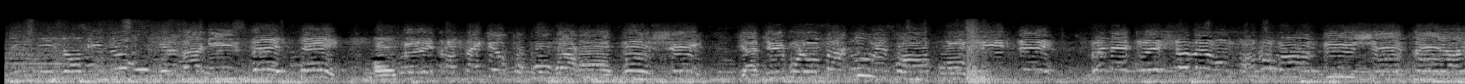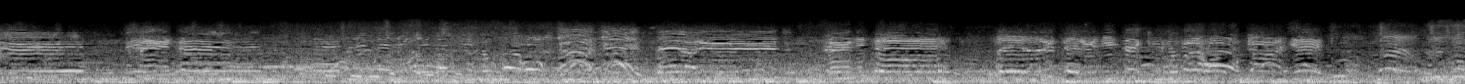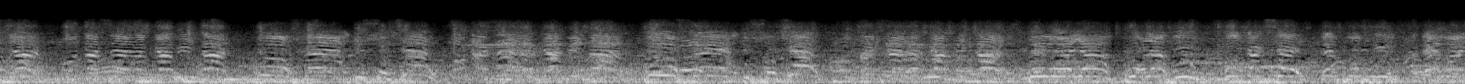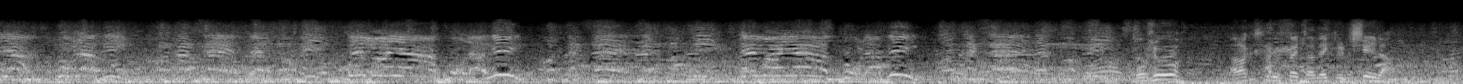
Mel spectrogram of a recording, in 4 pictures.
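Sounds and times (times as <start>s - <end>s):
anti-precarity demonstration ambience: 0.0s - 58.5s.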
